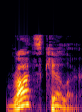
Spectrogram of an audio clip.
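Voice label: "rathskeller", British English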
